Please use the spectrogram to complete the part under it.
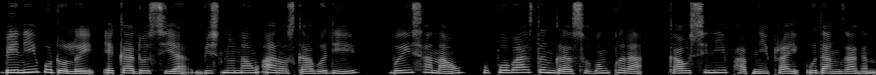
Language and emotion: Bodo, neutral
